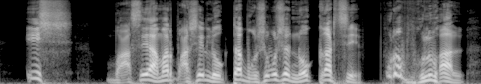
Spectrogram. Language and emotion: Bengali, disgusted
